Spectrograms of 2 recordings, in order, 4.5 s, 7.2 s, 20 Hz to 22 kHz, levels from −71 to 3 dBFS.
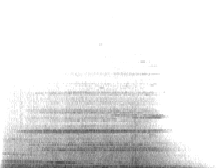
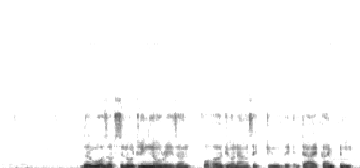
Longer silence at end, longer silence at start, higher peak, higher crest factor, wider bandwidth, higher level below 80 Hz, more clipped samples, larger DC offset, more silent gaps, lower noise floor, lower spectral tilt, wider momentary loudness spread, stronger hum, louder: first, 0.65 s vs 0.2 s; second, 0.05 s vs 1.6 s; second, -8 dBFS vs -2 dBFS; about the same, 16 dB vs 16 dB; first, 14.5 kHz vs 7.6 kHz; first, -34 dBFS vs -54 dBFS; neither; first, 0.3% vs under 0.1%; neither; second, -61 dBFS vs -67 dBFS; second, -5 dB/octave vs -7 dB/octave; about the same, 13 LU vs 14 LU; neither; second, -22 LUFS vs -19 LUFS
